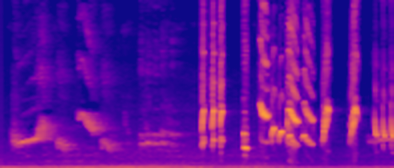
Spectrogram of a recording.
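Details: Orange-headed thrush, a cage bird in northern Bali, Indonesia, singing a song meant to stimulate another bird to sing: soft slurred notes at first, then a quick series of sharp, loud, high chirps and whistles.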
